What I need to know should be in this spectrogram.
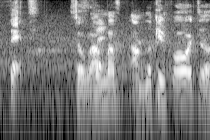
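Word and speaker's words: fête: pet peeve for me they have been announced uh pronouncing the party fate now if you are from Jamaica you're from Trinidad it's a fit so I'm looking forward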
